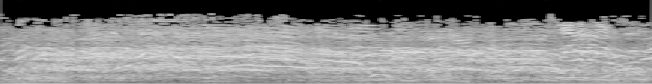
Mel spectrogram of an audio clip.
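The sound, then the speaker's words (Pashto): Hundreds of people celebrating in a stadium in Lashkar Gah, Helmand, during a week of reduced violence: a dense, loud and continuous mix of crowd chatter, shouts and excited cheering voices. “د لشکرګه په کرزینو می لوبغالی کې سلګونه کسان د تاوتریخوالي د کمښت د اونۍ جشن ته راوتلي دي. دوی په ډیر هیجان او خوشحالۍ ویناوې، ګډا او اتڼونه کوي”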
